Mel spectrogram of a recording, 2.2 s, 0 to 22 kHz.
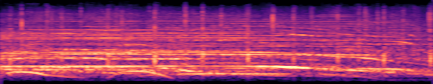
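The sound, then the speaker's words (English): A church audience at a sermon shouts and whoops together in loud, sustained enthusiastic praise to God on a count of three, many overlapping high-pitched cries blending into one continuous roar, steady for the whole moment without a pause. “And so when I say 1, 2, 3, we're going to say Shabbat, and then we're all going to let out our biggest enthusiastic praise to God.”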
